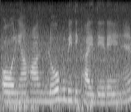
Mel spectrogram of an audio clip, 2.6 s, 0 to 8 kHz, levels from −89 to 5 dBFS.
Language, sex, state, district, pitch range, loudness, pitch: Hindi, female, Punjab, Pathankot, 185-210 Hz, -17 LUFS, 200 Hz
